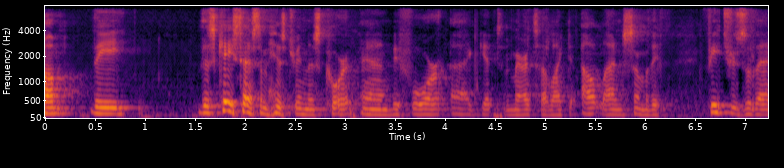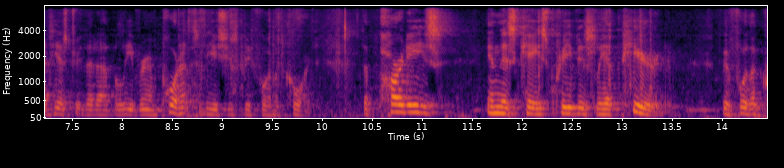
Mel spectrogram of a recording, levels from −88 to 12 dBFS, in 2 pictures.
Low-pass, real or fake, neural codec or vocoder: 7.2 kHz; fake; codec, 24 kHz, 3.1 kbps, DualCodec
